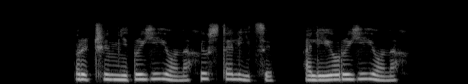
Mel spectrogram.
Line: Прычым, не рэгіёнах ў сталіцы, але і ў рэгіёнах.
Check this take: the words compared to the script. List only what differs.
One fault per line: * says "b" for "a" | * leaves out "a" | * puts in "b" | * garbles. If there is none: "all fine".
all fine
